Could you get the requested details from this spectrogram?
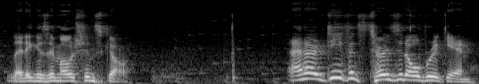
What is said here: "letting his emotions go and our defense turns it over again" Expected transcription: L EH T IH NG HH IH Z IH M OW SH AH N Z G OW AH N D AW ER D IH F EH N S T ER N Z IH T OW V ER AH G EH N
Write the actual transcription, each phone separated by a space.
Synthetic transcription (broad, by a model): L EH T IH NG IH Z IH M OW SH AH N Z G OW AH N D AW ER D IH F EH N S T ER N Z IH T OW V ER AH G EH N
